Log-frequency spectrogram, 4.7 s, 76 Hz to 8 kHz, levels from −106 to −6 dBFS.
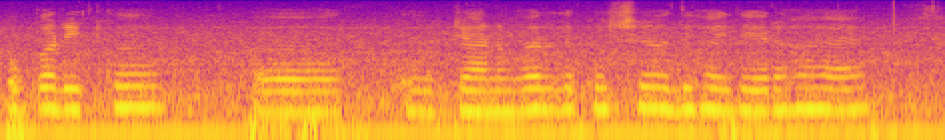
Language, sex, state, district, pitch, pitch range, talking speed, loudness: Punjabi, female, Punjab, Fazilka, 100 Hz, 95-105 Hz, 115 wpm, -14 LUFS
